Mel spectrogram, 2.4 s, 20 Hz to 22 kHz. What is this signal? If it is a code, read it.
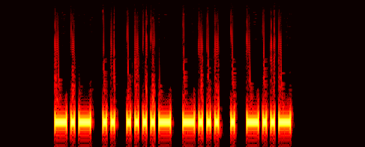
Morse code, heard as a keyed tone, about 44 wpm, 700 Hz. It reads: KI4BEX
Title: USA Call Signs - 6x Character Spacing - 45wpm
